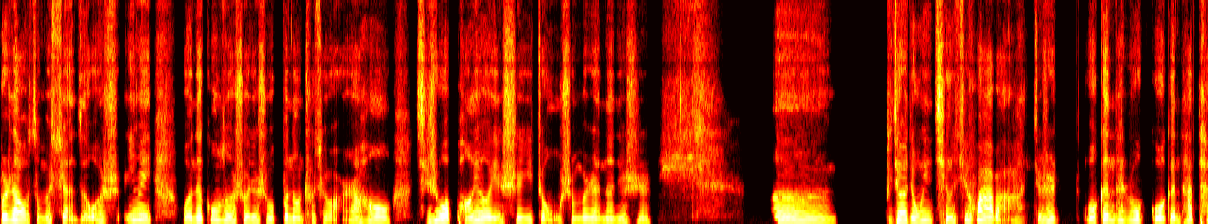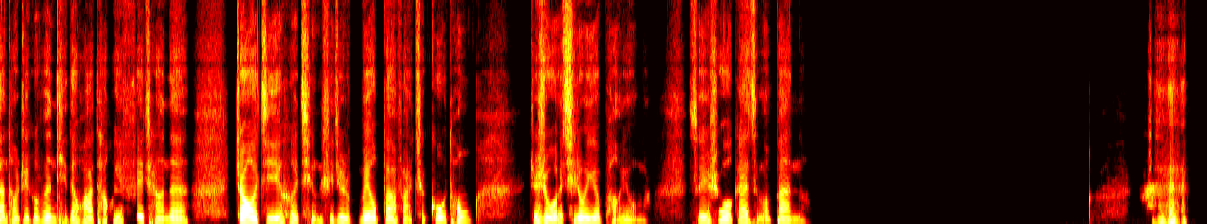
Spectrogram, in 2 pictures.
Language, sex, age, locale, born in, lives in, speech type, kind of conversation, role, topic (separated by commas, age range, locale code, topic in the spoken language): Chinese, female, 25-29, zh-CN, China, United States, conversation, unstructured, none, 你觉得解决问题最有效的方法是什么？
